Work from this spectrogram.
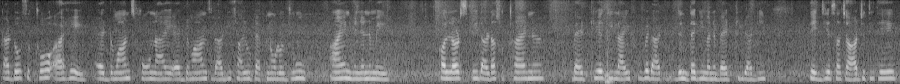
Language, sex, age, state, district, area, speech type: Sindhi, female, 45-60, Rajasthan, Ajmer, urban, spontaneous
